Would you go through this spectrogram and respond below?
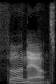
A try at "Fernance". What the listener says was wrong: Yes, you put the emphasis on the wrong syllable.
